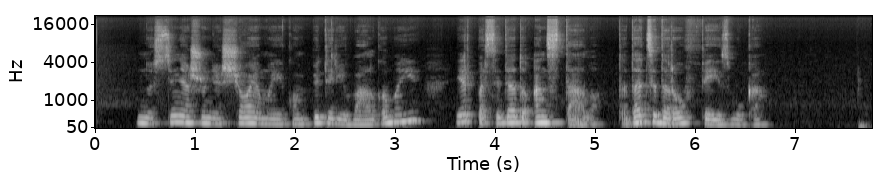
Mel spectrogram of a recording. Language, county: Lithuanian, Kaunas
